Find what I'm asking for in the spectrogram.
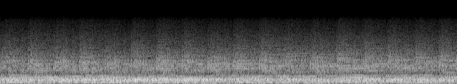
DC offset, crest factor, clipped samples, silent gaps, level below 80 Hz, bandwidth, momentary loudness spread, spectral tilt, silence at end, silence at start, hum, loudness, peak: under 0.1%; 12 dB; under 0.1%; none; -30 dBFS; 9.4 kHz; 2 LU; -8.5 dB/octave; 0 s; 0 s; none; -16 LUFS; -2 dBFS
